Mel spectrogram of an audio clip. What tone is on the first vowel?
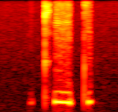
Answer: low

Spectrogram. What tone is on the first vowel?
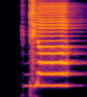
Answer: high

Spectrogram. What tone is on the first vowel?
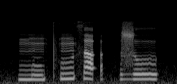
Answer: low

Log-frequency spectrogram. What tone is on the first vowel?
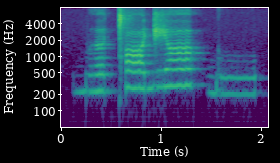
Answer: low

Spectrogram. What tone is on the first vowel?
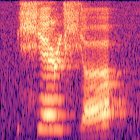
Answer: high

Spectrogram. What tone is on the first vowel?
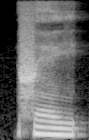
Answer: low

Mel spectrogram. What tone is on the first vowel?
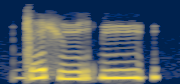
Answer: high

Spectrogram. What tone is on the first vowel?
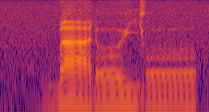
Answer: falling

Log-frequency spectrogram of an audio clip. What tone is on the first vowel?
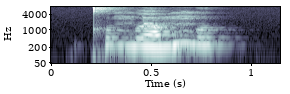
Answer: low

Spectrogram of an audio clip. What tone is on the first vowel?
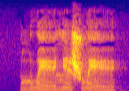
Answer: falling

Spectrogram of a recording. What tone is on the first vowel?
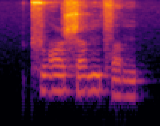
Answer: high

